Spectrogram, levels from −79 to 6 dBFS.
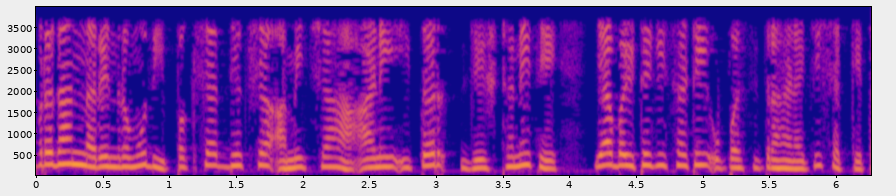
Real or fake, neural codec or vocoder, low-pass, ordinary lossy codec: real; none; 3.6 kHz; none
